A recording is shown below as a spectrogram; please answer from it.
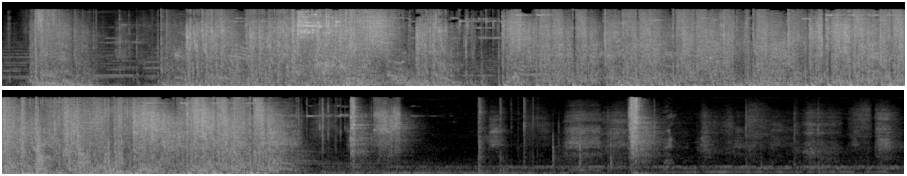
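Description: Film gunfire: a sustained, rapid volley of shots lasting about twelve seconds, then cutting off abruptly, followed by a few scattered quieter knocks and clicks.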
